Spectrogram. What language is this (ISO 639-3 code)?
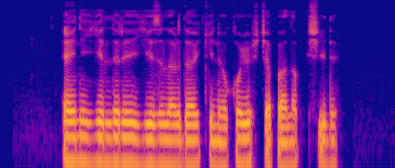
uig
